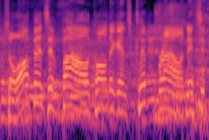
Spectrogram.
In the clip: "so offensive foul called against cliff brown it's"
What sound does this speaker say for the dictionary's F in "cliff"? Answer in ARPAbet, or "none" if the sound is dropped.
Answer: P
